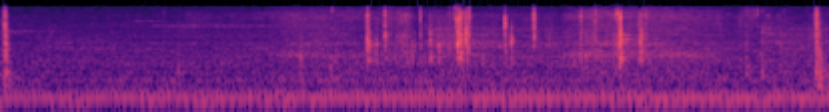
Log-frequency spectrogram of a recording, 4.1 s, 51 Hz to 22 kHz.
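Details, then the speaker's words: 1991 Ford Probe V6 5-speed, 129,000 miles: faint low motor drone in the cabin with scattered clicks and rattles as the early-90s automatic seat belts try to move; both belts stuck in their rails. "and here it has the classic early 90s automatic seat belts this one's stuck this one's stuck that's customer complaint number one"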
